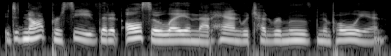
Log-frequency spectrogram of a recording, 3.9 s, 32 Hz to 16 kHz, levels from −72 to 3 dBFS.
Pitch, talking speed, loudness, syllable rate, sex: 185 Hz, 230 wpm, -16 LUFS, 5.9 syllables/s, female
